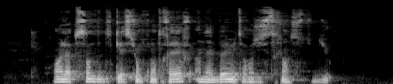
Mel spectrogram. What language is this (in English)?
French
